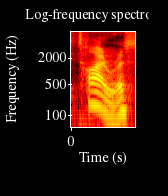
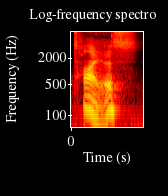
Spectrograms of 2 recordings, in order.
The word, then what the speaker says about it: Tyrus: uh well Brad uh it's Tyrus for one not tyus it's not trus I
